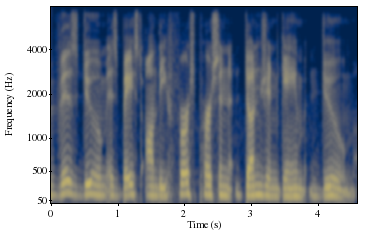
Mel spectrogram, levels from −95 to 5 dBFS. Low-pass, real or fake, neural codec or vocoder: 7.2 kHz; real; none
